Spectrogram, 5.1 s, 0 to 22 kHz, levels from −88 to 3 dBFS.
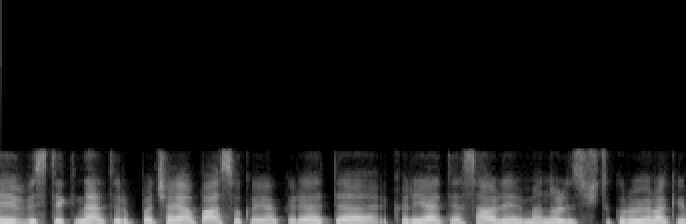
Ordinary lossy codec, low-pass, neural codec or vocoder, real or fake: AAC, 64 kbps; 7.2 kHz; codec, 16 kHz, 0.9 kbps, LongCat-Audio-Codec; fake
